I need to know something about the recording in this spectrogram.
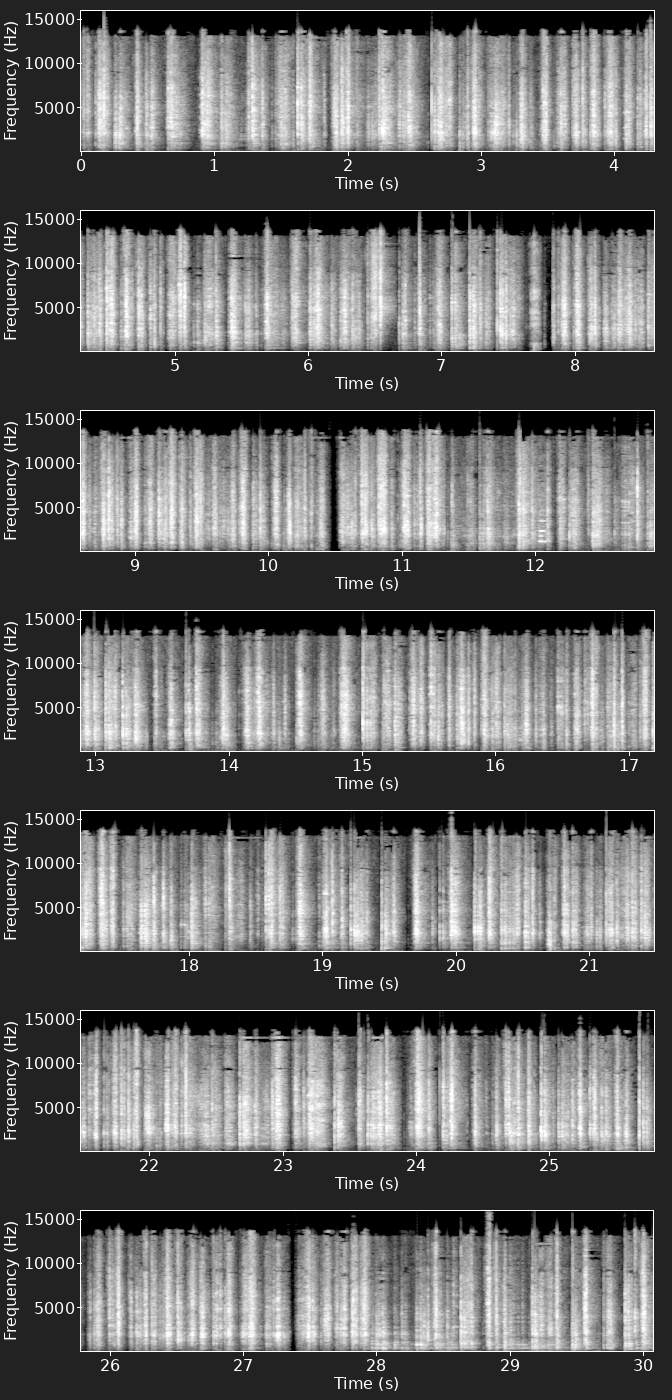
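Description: Cosmetic palettes, compacts and bottles being set down and slid into clear acrylic organizers, making a rapid, continuous run of plastic-on-acrylic taps, clacks and rubbing.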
